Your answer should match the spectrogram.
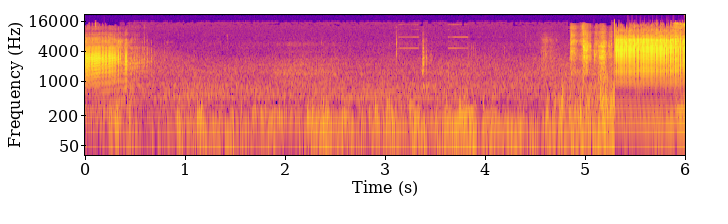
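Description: Wind buffeting an outdoor microphone, an irregular low rumble. About five and a half seconds in, a steady electrical-sounding hum comes in.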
